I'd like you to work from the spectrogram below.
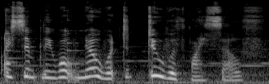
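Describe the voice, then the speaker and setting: Woman doing sweet fussy old lady in a cartoon, high n creaky, super grateful. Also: big pitch swings, moderate pace, soft background music. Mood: genteel relief. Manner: effusive, genteel exclamations. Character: genteel, grateful elderly woman with fussy delight. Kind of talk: animated film dialogue.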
